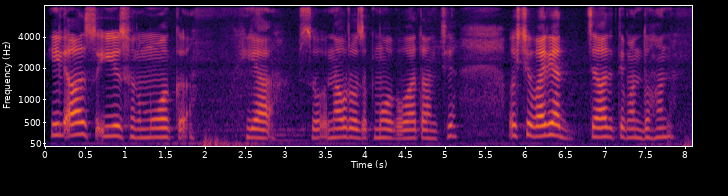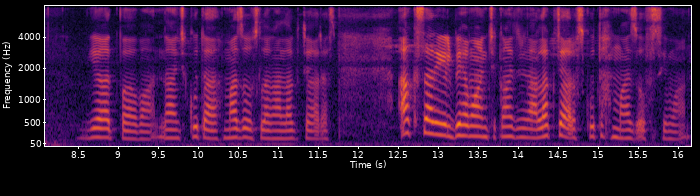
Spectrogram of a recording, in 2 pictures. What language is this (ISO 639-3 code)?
kas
